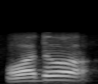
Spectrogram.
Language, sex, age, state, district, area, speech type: Manipuri, male, 60+, Manipur, Thoubal, rural, conversation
